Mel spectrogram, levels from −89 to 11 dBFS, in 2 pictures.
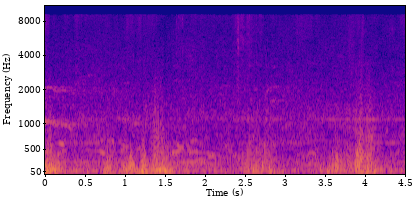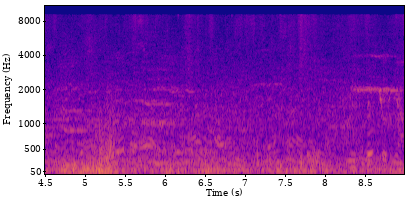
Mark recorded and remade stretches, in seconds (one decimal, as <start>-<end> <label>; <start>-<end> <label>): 0.0-2.1 recorded; 2.1-2.9 remade; 2.9-9.0 recorded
